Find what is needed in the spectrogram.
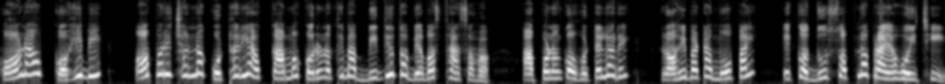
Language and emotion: Odia, angry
